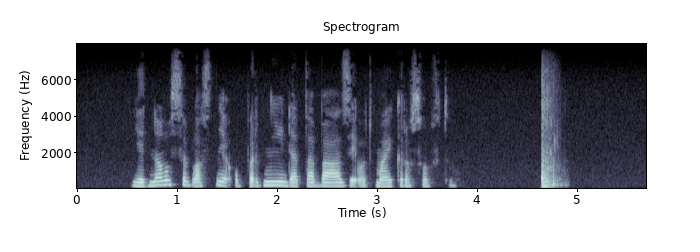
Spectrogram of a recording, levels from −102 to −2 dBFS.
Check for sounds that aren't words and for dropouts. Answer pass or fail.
fail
